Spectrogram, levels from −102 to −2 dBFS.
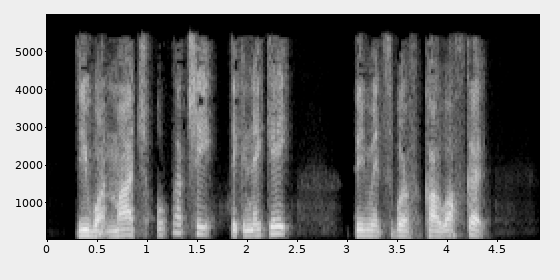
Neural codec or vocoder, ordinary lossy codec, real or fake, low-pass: codec, 16 kHz in and 24 kHz out, 0.4 kbps, LongCat-Audio-Codec, fine tuned four codebook decoder; MP3, 32 kbps; fake; 5.4 kHz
